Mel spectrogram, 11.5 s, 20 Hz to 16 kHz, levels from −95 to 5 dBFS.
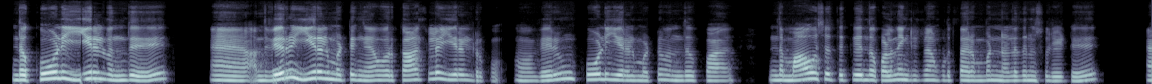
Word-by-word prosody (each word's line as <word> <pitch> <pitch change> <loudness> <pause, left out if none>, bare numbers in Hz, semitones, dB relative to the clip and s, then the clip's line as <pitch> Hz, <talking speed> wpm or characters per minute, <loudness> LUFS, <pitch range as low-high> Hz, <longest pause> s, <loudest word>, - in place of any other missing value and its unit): இந்த 215 0 +6
கோழி 275 +3 +7 0.2
ஈரல் 270 -1 +4
வந்து 205 0 +2 1.0
அ - - +1 0.2
அந்த 195 -1 -1
வெறும் 275 +6 +7
ஈரல் 280 -1 +5
மட்டுங்க. 210 -2 -2 0.2
ஒரு 205 -1 -2
1/4 215 +2 0
கிலோ 260 +2 0
ஈரல் 220 -1 -1
இருக்கும். 180 -1 -12 0.2
அ - - -6 0.2
வெறும் 230 +8 0
கோழி 235 +1 +2
ஈரல் 200 -2 -1
மட்டும் 190 +4 -7
வந்து 195 0 -3 0.2
பா 190 0 -2 0.6
இந்த 205 0 -2
மாவு 235 +6 +4
சத்துக்கு 220 -2 -4
இந்த 210 0 -1
கொழந்தைகளுக்குலாம் 205 0 -2
குடுத்தா 195 +1 -7
ரொம்ப 190 +1 -5
நல்லதுன்னு 190 +1 -4
சொல்லிட்டு. 180 -1 -5 0.7
அ - - -1
210 Hz, 160 wpm, -19 LUFS, 195-230 Hz, 1.0 s, கோழி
